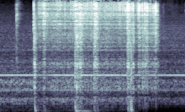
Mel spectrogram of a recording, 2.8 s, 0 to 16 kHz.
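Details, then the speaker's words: Hitbox MT2000 gasless flux-core MIG welder, amps and voltage turned down for thin sheet, seam-welding a rust repair panel on a 1967 VW Splitscreen: short even crackling sizzle like frying bacon, no harsh popping; welds good. "Got it fitting quite good. Happy days. Sizzling bacon. Absolutely perfect."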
